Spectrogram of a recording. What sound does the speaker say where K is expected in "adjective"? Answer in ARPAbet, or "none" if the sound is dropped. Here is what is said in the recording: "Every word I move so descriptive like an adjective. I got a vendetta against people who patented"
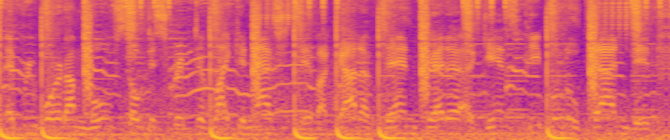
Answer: none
